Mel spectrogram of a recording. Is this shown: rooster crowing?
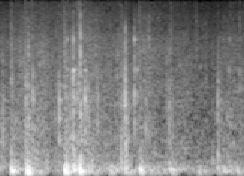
no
